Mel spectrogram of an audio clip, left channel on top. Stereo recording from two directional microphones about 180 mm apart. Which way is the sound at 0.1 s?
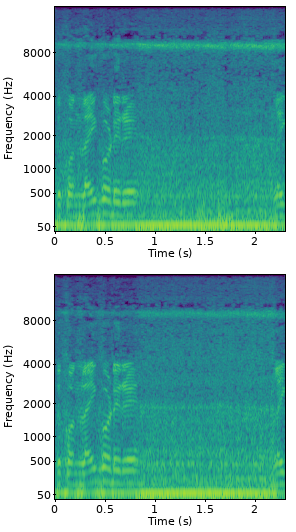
5° right (ahead or behind).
